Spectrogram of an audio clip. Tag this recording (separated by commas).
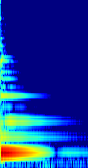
Plucked string instrument, Musical instrument, Music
